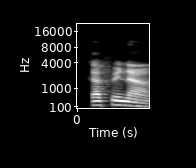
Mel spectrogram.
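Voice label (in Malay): "kafeina", Malay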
